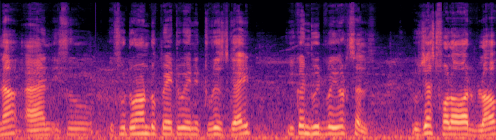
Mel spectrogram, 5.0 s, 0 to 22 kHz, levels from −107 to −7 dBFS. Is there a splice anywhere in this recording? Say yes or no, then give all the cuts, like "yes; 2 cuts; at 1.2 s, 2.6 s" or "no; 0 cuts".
yes; 1 cut; at 1.1 s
